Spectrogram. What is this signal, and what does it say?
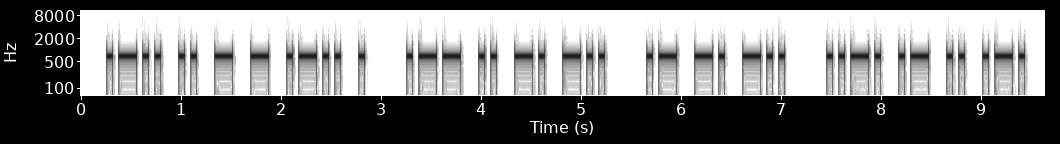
Morse code, heard as a keyed tone, about 20 wpm, 700 Hz. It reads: LITTLE WIND AND FAIR
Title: Sentences from Top 1300 Words 20wpm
